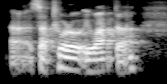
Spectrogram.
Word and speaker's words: Satoru Iwata: So then the president, Satoru Iwata, mentioned that. – Well done. – What's up? – I said good pronunciation. Well done. – Yeah, that's a tough one.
